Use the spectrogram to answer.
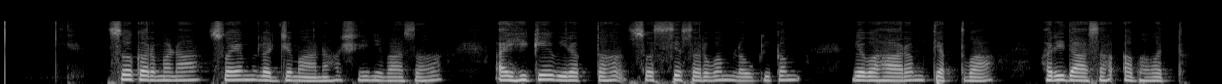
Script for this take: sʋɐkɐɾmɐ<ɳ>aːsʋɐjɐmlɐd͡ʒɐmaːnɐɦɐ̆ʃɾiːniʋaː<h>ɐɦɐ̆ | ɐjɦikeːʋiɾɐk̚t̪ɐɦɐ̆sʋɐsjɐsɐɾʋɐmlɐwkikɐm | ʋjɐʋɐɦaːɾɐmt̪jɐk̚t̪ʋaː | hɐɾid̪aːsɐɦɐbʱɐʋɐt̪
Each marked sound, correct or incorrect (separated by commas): correct, incorrect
